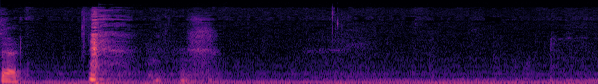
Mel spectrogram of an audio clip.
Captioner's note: laughing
